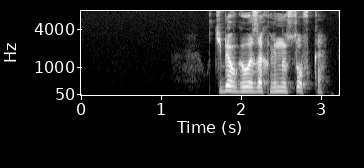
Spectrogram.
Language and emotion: Russian, angry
